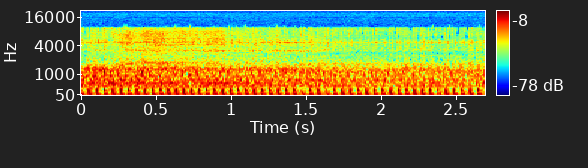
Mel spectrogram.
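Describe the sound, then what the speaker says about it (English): A street motorcycle's engine runs steadily and close, with a rapid, even pulsing putter that carries on throughout with no talk, the sound of riding along Tennessee roads. "So far, a good street bike ride, you know."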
